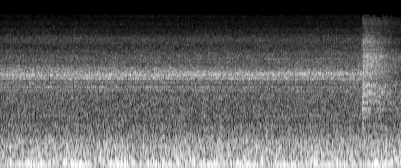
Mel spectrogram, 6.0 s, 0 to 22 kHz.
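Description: Steady low rumble and hiss of a Long Island Rail Road M7 electric railcar, heard from inside its restroom. A high hiss runs steadily, then ends with a brief louder rush about five and a half seconds in.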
